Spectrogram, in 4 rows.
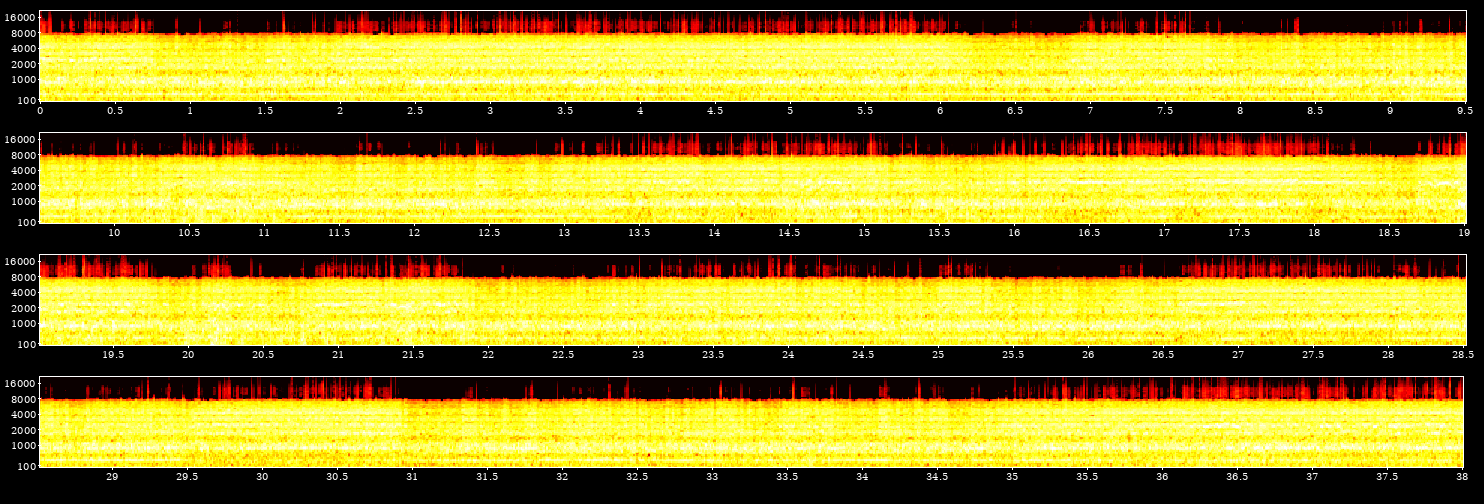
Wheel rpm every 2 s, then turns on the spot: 220, 230, 230, 230, 220, 200, 230, 220, 220, 220, 210, 220, 220, 230, 230, 220, 220, 220, 220.
none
